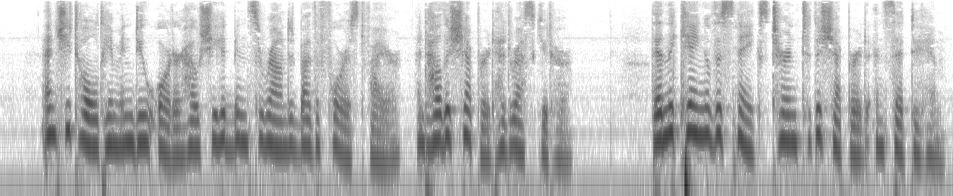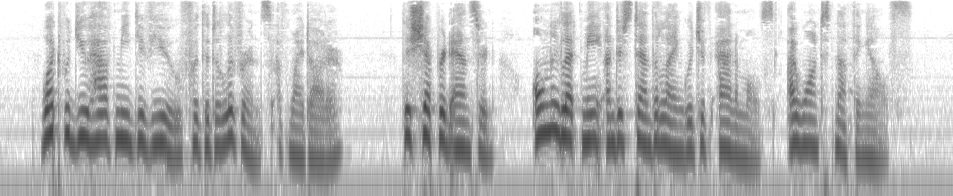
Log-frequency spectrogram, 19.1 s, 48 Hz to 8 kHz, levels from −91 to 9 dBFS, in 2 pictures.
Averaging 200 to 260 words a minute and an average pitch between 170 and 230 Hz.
Yes: fast, 205 wpm; medium, 185 Hz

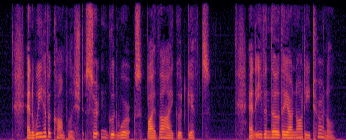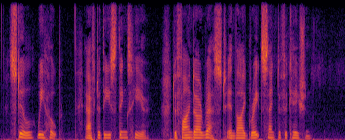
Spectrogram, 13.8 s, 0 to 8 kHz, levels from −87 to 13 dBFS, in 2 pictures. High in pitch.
No: medium, 155 Hz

